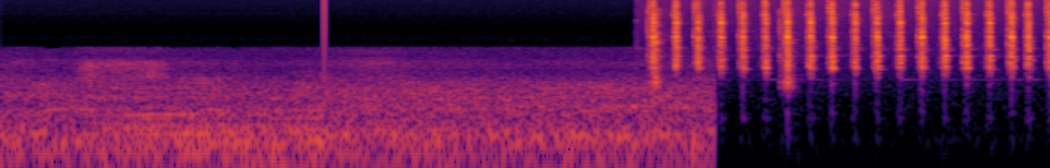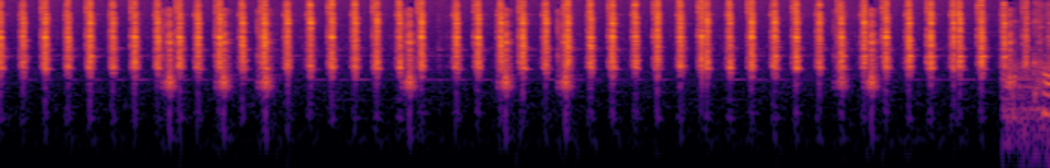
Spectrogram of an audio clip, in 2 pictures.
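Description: A loud low rumble for the first few seconds that cuts off abruptly, followed by a fast, even run of sharp clicks, about five a second, lasting to the end.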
